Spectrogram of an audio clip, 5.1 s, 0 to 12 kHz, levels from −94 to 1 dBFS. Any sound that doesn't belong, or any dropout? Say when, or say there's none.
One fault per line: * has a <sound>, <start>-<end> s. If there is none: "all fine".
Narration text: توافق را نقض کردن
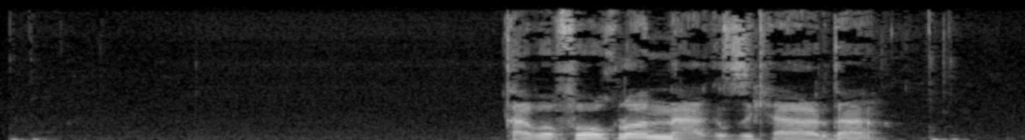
all fine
